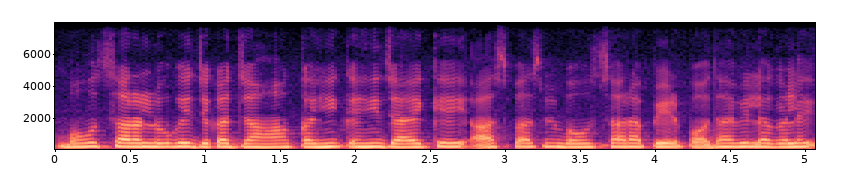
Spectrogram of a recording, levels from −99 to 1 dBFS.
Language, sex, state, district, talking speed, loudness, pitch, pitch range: Bajjika, female, Bihar, Vaishali, 200 wpm, -13 LUFS, 220 Hz, 215-225 Hz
